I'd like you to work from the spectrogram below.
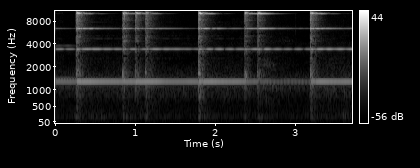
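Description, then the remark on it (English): A bright bicycle-style bell called Dinger dings out the rhythm of the Wedding March, eight crisp strikes in short groups on one ringing pitch, each note lingering, with no voices. “That was The Wedding March played on Dinger”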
